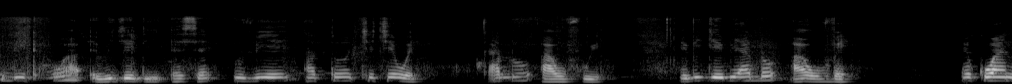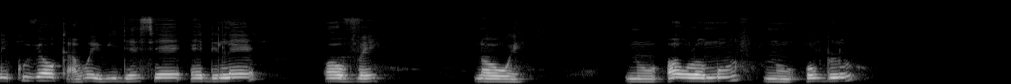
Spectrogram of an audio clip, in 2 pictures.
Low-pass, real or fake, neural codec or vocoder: 9.9 kHz; real; none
